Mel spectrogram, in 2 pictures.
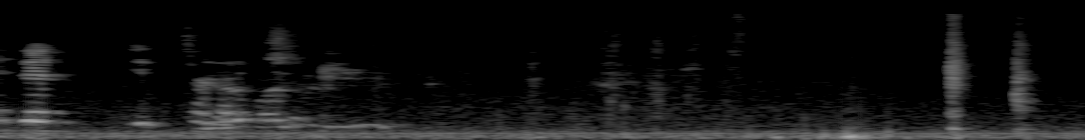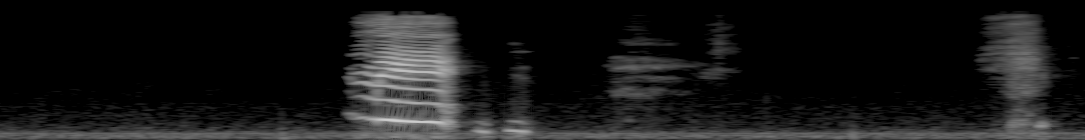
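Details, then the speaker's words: Infant sneezing on his father during a visit: one sudden loud burst with a high squeaky voiced sound, then two small snorts, in a quiet room. "excuse you man dang sneezing all on people man what's wrong with you man"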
